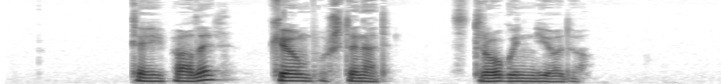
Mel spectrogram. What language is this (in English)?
Mari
